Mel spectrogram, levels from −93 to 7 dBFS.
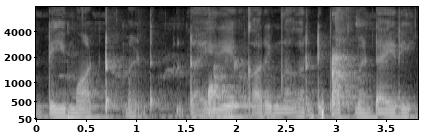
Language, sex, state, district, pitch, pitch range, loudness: Telugu, male, Andhra Pradesh, Visakhapatnam, 100 Hz, 100-105 Hz, -22 LUFS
